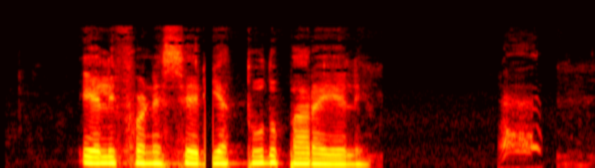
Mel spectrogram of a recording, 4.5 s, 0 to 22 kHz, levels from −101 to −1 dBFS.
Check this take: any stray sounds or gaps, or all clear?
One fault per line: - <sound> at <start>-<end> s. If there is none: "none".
- dropout at 1.5-1.6 s
- bark at 3.7-4.1 s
